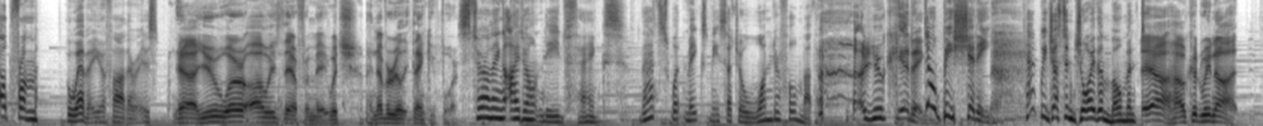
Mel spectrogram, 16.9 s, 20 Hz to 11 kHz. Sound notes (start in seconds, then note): 10.9 laughs; 13.1 sighs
